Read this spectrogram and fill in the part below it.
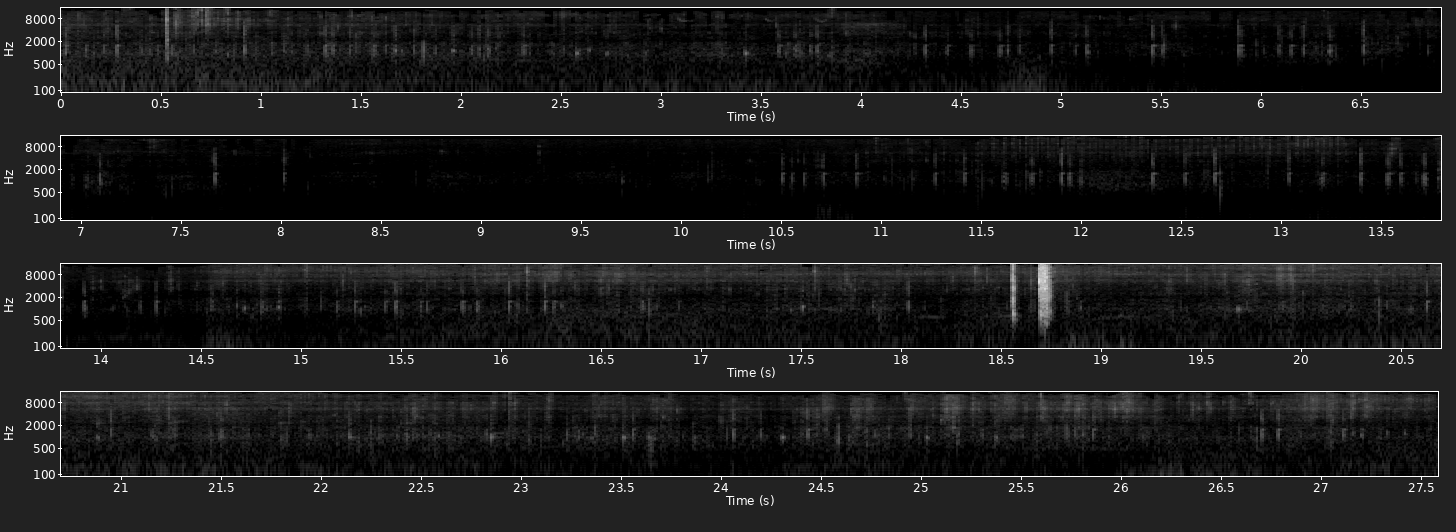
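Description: Mountain bike tyres roll and rattle over dirt and loose rocks.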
